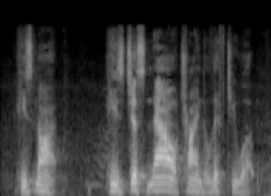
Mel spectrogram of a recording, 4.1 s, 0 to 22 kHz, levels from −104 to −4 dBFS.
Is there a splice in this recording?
yes; 1 cut; at 1.3 s

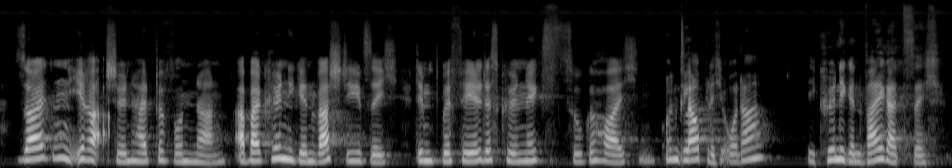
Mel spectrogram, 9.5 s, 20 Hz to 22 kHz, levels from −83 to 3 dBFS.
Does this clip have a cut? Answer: yes; 5 cuts; at 1.1 s, 2.3 s, 3.6 s, 4.1 s, 6.6 s

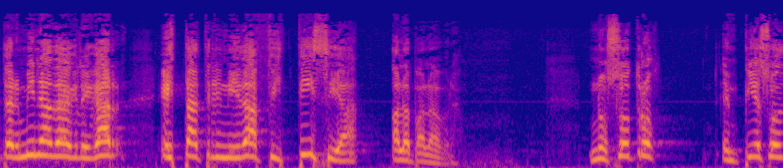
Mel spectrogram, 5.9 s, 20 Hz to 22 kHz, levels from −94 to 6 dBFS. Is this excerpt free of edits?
yes; 0 cuts

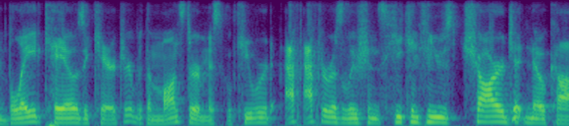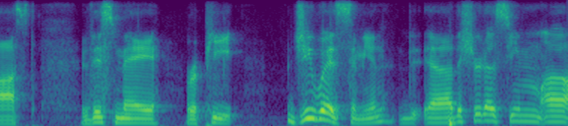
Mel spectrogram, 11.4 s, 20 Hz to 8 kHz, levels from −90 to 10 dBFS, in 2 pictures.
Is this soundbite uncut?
no; 1 cut; at 3.0 s

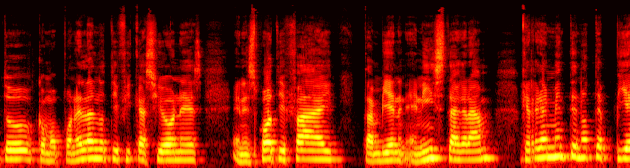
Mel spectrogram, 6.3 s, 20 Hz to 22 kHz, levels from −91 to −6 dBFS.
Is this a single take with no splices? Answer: no; 2 cuts; at 4.0 s, 5.2 s

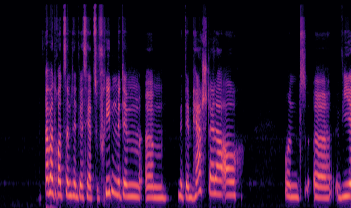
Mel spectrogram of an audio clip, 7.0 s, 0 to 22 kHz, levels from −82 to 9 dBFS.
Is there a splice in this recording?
yes; 1 cut; at 3.4 s

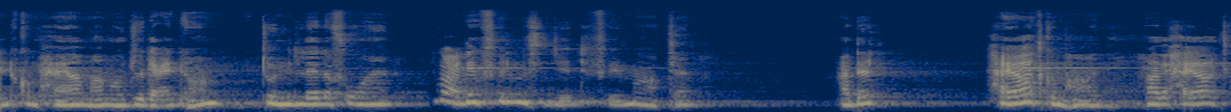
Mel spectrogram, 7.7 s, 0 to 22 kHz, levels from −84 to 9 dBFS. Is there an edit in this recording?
yes; 1 cut; at 2.7 s

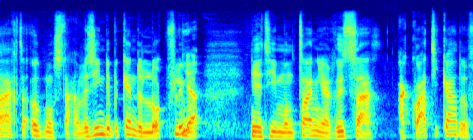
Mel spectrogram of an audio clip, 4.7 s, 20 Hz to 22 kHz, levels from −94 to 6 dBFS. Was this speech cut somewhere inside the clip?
no; 0 cuts

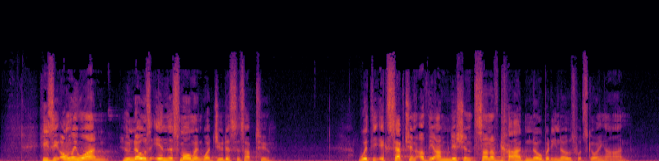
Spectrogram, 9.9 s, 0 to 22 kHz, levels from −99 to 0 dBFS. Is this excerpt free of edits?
yes; 0 cuts

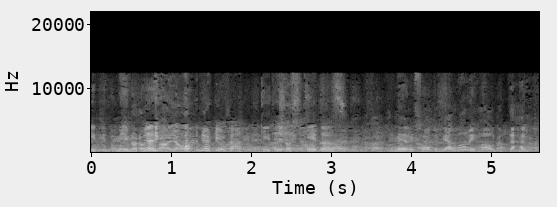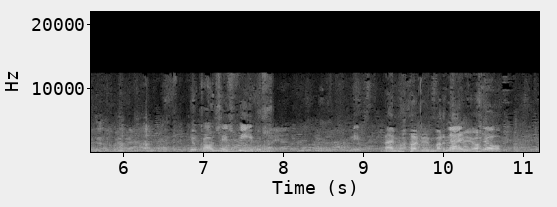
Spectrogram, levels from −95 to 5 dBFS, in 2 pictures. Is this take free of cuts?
yes; 0 cuts

